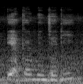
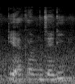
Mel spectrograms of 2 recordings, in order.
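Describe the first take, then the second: No difference in how they are said.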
